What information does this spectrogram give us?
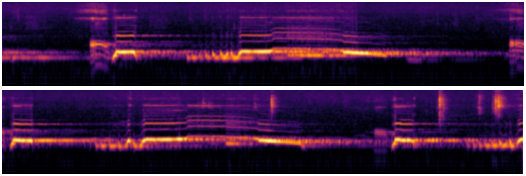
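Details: Kept puter pelung turtle dove from Java, Indonesia, calling kuk gerukkk kwokkk three times at about four-second spacing; each call is a short rough note followed by a long, low, sustained quavering coo.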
